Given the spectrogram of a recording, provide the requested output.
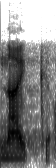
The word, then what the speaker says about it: Nike: You, during the period, you write that you pulled back some of your Nike exposure, or Nike as one pronounces it, added Adidas to it.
